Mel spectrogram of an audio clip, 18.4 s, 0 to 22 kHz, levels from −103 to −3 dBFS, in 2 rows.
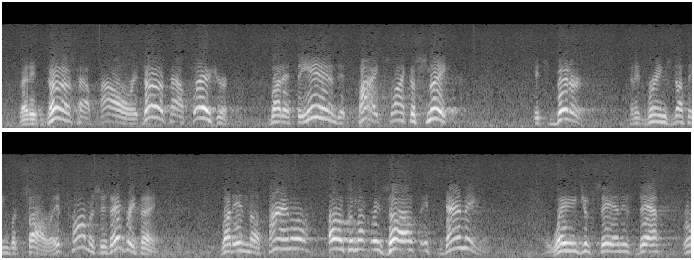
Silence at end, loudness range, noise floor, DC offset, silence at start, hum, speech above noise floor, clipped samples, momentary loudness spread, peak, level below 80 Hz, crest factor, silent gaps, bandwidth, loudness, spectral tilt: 0 s; 4 LU; -43 dBFS; under 0.1%; 0.05 s; none; 25 dB; under 0.1%; 14 LU; 0 dBFS; -52 dBFS; 18 dB; none; 11 kHz; -19 LUFS; -6.5 dB/octave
